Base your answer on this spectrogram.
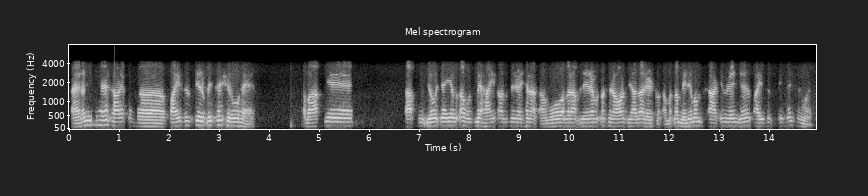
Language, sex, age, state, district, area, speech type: Urdu, male, 45-60, Telangana, Hyderabad, urban, conversation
